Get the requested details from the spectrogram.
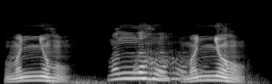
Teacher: ਨ ਦਾ ਉਚਾਰਨ ਫਿਰ ਨੱਕ ਦੇ ਵਿੱਚ ਹੋਣਾ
